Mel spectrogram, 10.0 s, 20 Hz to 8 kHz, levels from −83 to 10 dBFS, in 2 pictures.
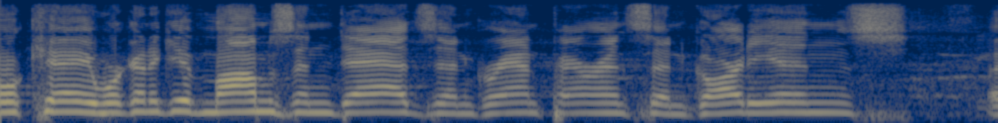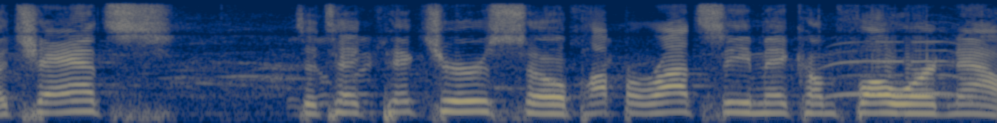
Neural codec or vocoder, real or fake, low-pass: none; real; 7.2 kHz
